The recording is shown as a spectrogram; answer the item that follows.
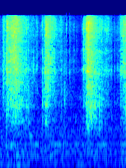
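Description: Loose seed beads rustling in a plastic tub as a needle is pushed through them to pick them up, in three short scrapes.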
